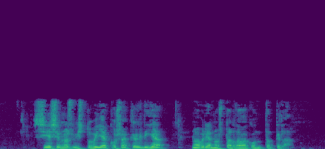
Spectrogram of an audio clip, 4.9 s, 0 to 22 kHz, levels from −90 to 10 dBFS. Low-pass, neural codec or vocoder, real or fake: 7.2 kHz; none; real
